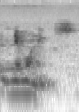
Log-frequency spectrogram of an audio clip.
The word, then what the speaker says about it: mnemonics: তো সেই নিমোনিক্স এর উচ্চারণ যেটা এম দিয়ে শুরু, কিন্তু এখানে এমটা সাইলেন্ট থাকে, সেই কারণে ওয়ার্ডের প্রথম প্রনাউন্সিয়েশন করতে গেলে হচ্ছে ওখানে ন দিয়ে উচ্চারণ হবে, নিমোনিক্স, অর্থাৎ এন দিয়ে।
